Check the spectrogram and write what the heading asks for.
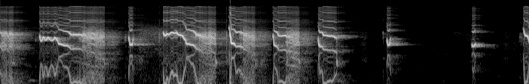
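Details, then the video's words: Otter calls used to lure wild otters: shrill, high chirps with quick downward-bending sweeps in a dense burst, then a few isolated short chirps separated by silent gaps. "SUARA OTTER BERANG2 PALING AMPUH UNTUK MEMIKAT BERANG2 LIAR."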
